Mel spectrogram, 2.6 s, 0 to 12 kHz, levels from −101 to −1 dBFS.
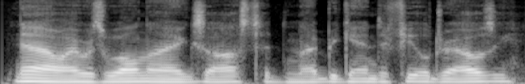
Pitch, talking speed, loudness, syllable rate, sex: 115 Hz, 250 wpm, -17 LUFS, 5.9 syllables/s, male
